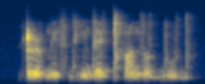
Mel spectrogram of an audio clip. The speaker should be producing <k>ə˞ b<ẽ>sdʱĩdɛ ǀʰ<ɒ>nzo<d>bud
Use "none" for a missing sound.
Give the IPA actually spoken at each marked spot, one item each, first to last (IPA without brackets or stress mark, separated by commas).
ʈ, ẽ, ɑ, d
